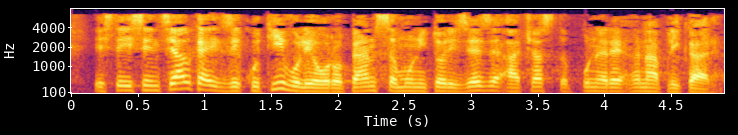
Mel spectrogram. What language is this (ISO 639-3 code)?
ron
